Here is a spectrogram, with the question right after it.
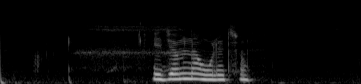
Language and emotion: Russian, neutral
